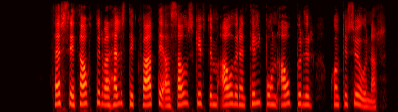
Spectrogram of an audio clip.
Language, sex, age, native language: Icelandic, female, 50-59, Icelandic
